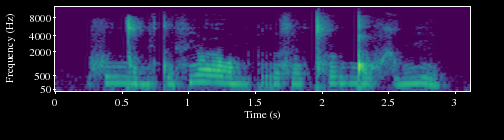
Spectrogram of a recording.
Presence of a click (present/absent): present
